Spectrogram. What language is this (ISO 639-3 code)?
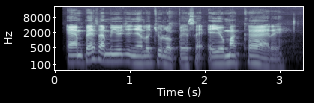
luo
